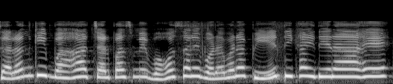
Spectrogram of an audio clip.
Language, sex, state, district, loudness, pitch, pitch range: Hindi, female, Uttar Pradesh, Jyotiba Phule Nagar, -10 LUFS, 355 Hz, 320-380 Hz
